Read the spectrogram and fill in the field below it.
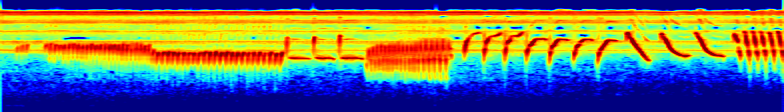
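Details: Canary song for training young canaries and coaxing silent birds to sing: even rolled trills, sharp chips, buzzy chatter, then repeated rising and falling whistled notes.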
